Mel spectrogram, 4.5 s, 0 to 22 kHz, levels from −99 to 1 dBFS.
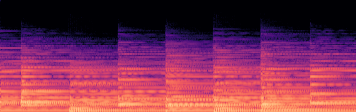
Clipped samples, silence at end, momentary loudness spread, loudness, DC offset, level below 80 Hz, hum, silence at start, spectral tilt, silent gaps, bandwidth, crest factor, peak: under 0.1%; 0 s; 3 LU; -17 LUFS; under 0.1%; -24 dBFS; none; 0 s; -10.5 dB/octave; none; 4.9 kHz; 14 dB; -2 dBFS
